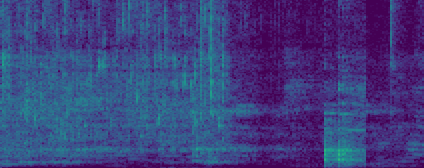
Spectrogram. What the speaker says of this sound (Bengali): আমি ডালগুলো সব ঢেলে দিলাম পরিমাণ মতো একটু জল দিলাম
